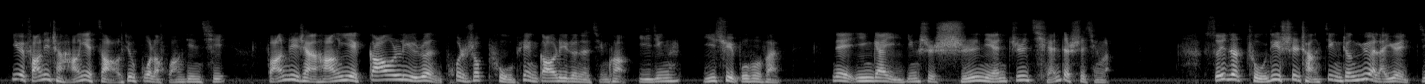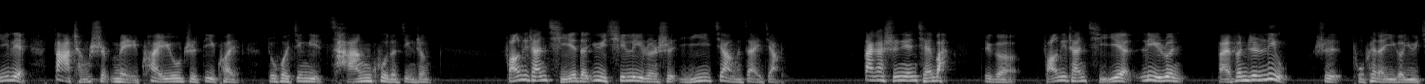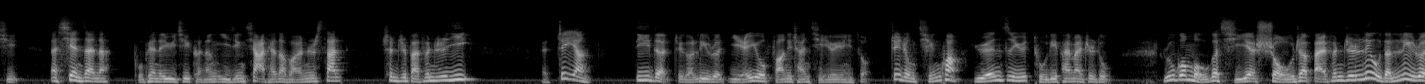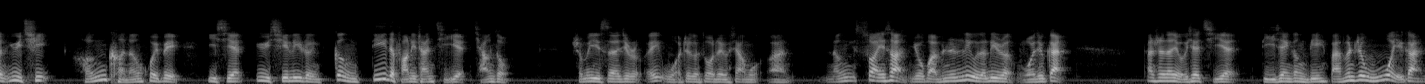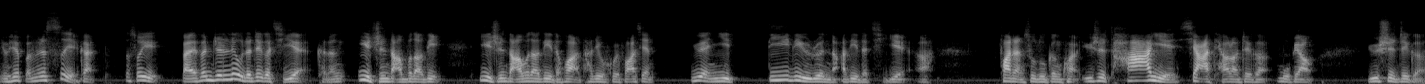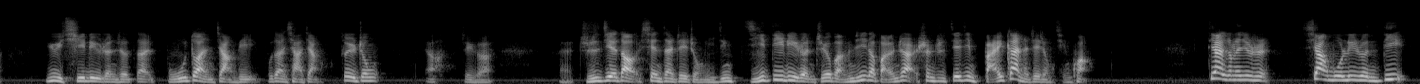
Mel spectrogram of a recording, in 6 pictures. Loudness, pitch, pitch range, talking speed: -25 LUFS, 140 Hz, 120-175 Hz, 290 characters per minute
